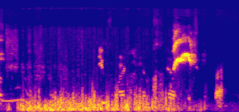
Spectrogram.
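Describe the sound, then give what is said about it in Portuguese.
A small bird gives a brief, bright, high-pitched chirp, loud and sharp, cutting through a dense rumble of background noise and voices. “nossa senhora, que passarinho Fia da puta, fia da puta, passarinho, fia da puta.”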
